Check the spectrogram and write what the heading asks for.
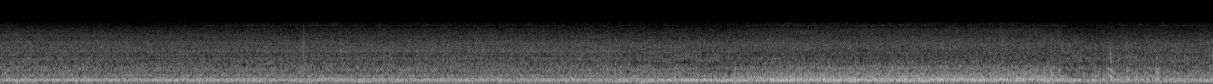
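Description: Tractor engine and grain-cart unloading auger running steadily, heard from inside the cab while shelled corn pours from the auger spout into a truck trailer. The drone grows louder and fuller for a few seconds past the middle.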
